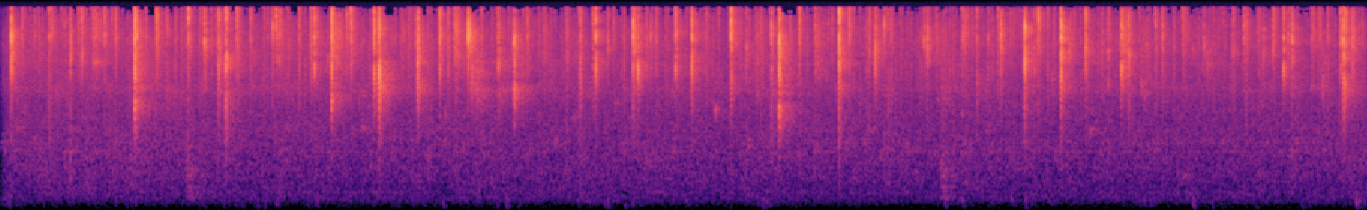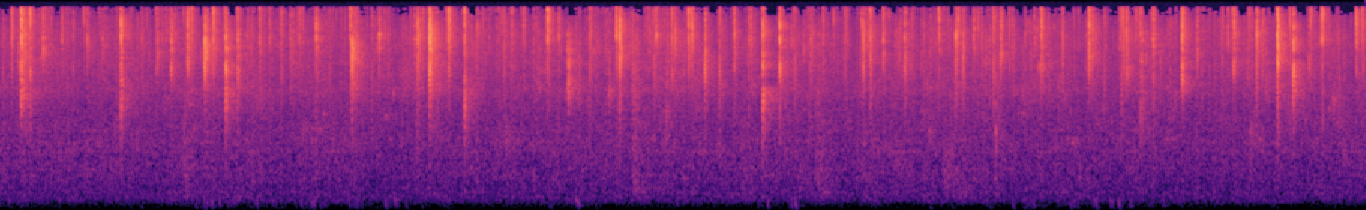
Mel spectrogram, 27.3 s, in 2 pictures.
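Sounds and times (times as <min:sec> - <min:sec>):
night rain in a village: 0:00.0 - 0:27.3
water dripping in a courtyard: 0:00.1 - 0:27.3.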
